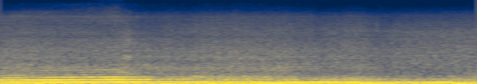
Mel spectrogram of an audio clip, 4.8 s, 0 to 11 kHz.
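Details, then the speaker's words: Audi S3 (owner thinks 8P) driving after new spark plugs and coil packs fixed a slight misfire with black smoke from sooted plugs: deep, even engine rumble with no stumble or uneven beat; normal running. "and to be honest it's running smooth as anything now before there was a slight misfire i was puffing black smoke because it was misfiring"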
